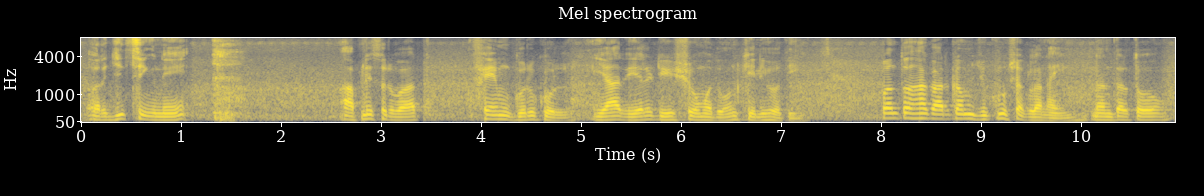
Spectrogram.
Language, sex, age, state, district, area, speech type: Marathi, male, 45-60, Maharashtra, Nagpur, urban, spontaneous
